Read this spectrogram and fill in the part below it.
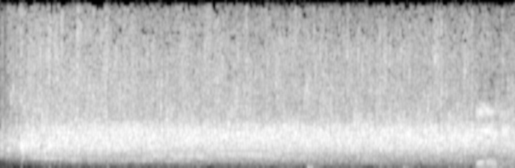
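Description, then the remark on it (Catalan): A crowd breaks into sustained, loud applause for a musician, a dense wash of clapping that holds steady for several seconds, with a few voices calling out beneath it. “Mira, primer, un aplaudiment pel ….”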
